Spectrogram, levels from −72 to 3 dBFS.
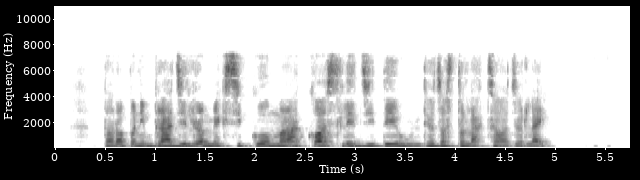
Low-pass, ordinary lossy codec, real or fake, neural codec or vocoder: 7.2 kHz; MP3, 96 kbps; real; none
